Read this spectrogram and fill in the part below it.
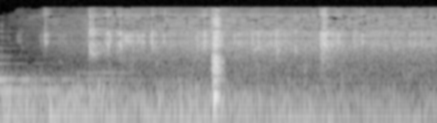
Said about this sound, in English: The typical sound. Yeah. Yeah. The whole box was just singing of these sounds. It was just incredible. It was just this cacophony of herring.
